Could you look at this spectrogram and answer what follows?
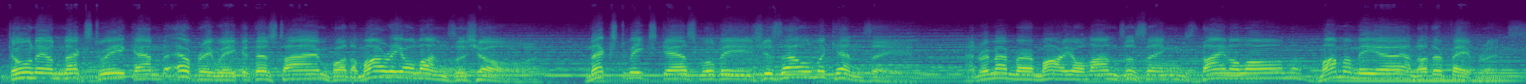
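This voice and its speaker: Animated American vintage radio announcer man. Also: high-pitched, normal speed. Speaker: radio show announcer and sponsor pitchman. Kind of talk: scripted 1950s radio announcing. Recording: dull vintage radio recording, music behind. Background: orchestral music.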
